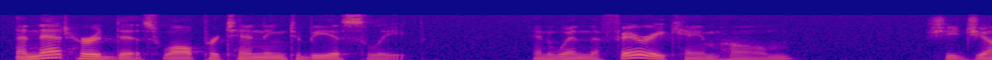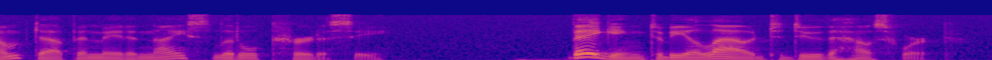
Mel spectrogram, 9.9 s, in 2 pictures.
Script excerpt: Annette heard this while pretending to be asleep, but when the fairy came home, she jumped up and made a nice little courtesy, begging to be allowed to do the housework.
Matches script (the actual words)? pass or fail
fail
